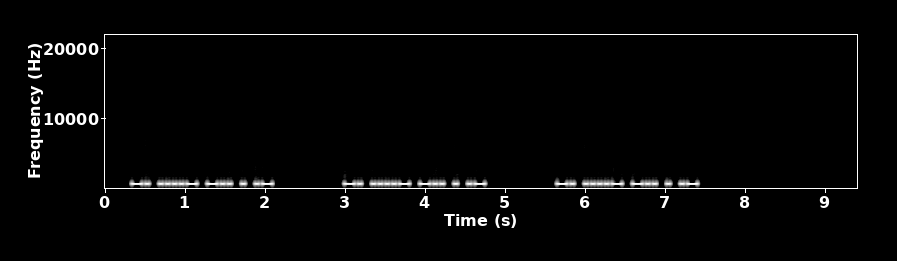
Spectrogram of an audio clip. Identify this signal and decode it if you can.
Morse code, heard as a keyed tone, about 28 wpm, 700 Hz. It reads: N4DEA N4DEA N4DEA
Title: USA Call Signs - 5 Characters - Repeated 3x - 28wpm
